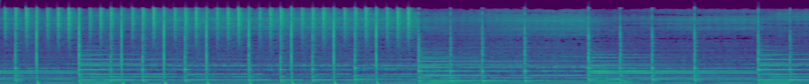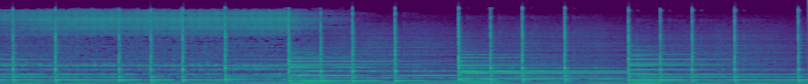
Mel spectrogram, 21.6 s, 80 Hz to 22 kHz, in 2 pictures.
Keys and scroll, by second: 0.6 ctrl+], 1.6 ctrl+0.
